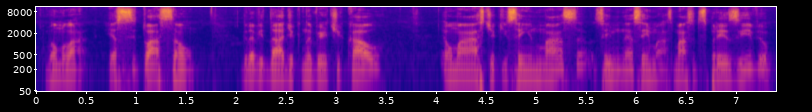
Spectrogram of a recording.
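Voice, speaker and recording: Guy with a gravelly voice giving an engineering lecture, chatty, lots of asides, dry close sound. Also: mid-range voice, darkish tone, no room sound. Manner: informal, talks straight to students with many asides and restarts. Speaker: engineering professor. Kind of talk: recorded lecture.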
